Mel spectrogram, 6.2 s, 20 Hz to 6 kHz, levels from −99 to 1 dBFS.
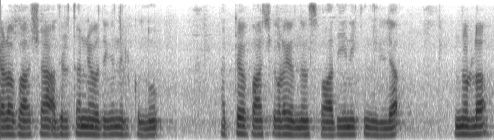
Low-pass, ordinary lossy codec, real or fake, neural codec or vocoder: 5.4 kHz; none; real; none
